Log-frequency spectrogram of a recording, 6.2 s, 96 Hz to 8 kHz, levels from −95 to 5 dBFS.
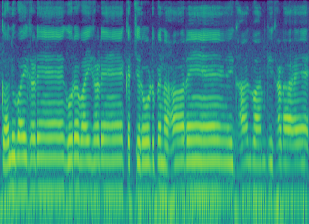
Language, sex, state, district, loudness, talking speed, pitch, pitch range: Hindi, male, Haryana, Jhajjar, -14 LUFS, 195 wpm, 165 Hz, 160-170 Hz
